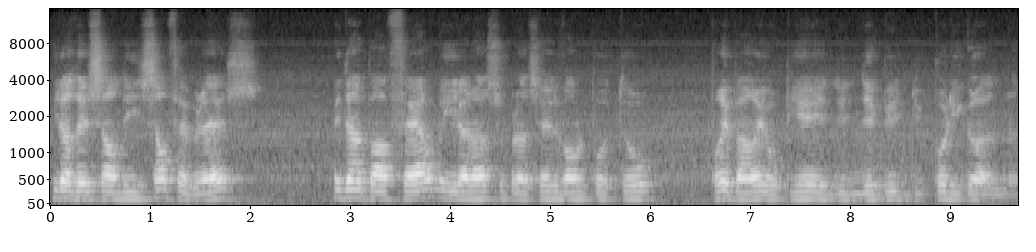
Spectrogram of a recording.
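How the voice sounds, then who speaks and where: A man narrating a classic story in a measured, dramatic reading style. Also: medium pitch, flat delivery, darkish tone. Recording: roomy, distant mic, faint noise.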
